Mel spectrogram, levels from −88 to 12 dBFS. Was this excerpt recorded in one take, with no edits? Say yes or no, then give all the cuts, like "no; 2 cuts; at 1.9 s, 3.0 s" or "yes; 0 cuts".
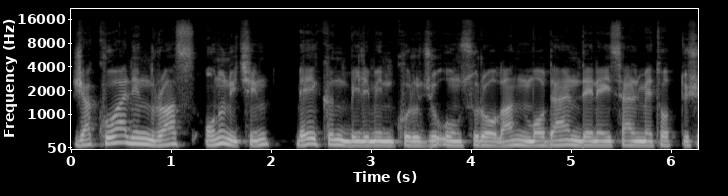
yes; 0 cuts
